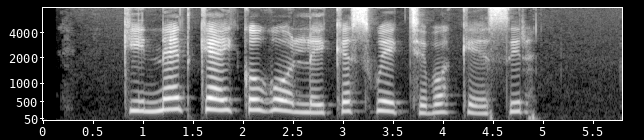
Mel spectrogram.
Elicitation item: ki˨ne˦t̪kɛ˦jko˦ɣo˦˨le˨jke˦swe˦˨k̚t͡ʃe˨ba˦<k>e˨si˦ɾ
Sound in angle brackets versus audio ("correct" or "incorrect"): correct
